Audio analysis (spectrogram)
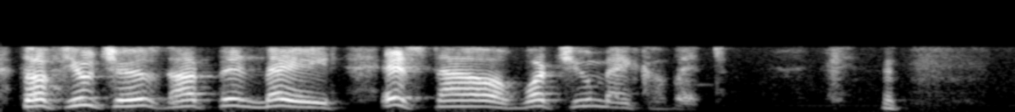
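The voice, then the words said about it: Impression of Doc Brown's voice. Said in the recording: “Doc Brown going ... That was a good impression.”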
